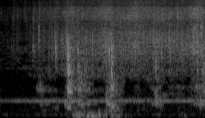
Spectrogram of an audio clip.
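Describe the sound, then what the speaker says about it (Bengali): Spices sauté in hot oil in a pan for fish-head moong dal, a short close burst of sizzling and scraping as they are stirred, heard alone without talk. "ভালো করে মশলাটা কষিয়ে নিচ্ছি"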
